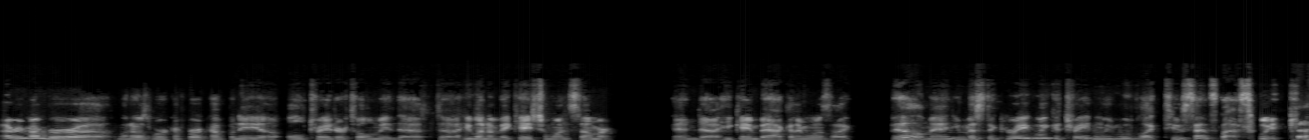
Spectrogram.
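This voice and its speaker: With a Chicago accent, a man speaks at a fairly high pitch. His pace is moderate and his pitch variation ordinary. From Chicago, north side. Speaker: commodities risk management broker. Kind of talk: casual podcast chat. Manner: hesitant, many filler uhs.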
